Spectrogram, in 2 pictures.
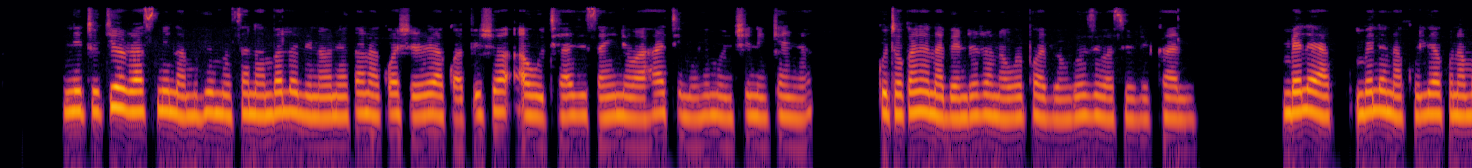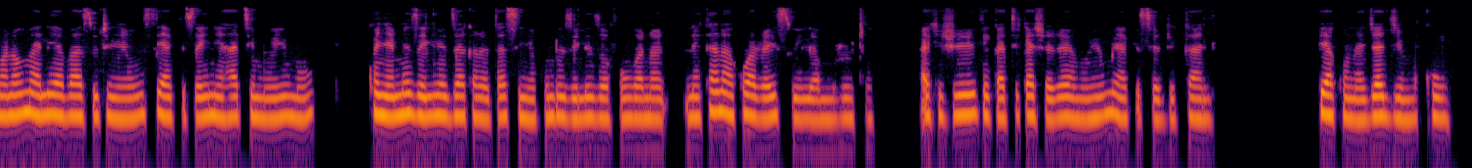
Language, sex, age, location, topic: Swahili, female, 18-24, Kisii, government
